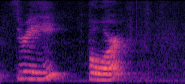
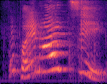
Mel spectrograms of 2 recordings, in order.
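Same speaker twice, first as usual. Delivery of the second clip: excited; 9 semitones higher, 7 dB louder than usual. Acted. Dinosaur excited about game.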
